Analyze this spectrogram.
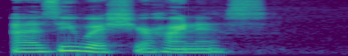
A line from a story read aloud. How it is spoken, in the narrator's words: murmured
